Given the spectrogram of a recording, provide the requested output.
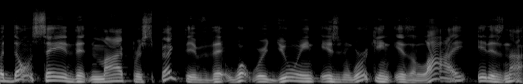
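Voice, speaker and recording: This man has a dark, mellow tone and an American accent. His intonation is lively. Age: 30s. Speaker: Senate candidate. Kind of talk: casual interview. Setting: studio.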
